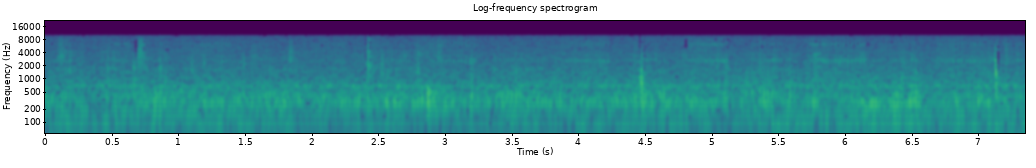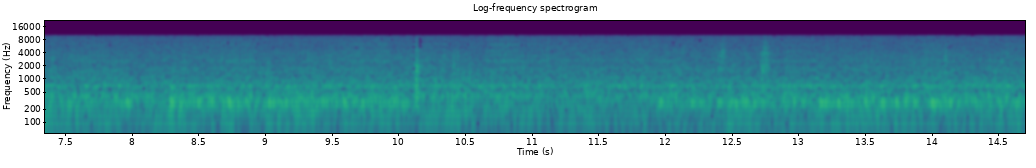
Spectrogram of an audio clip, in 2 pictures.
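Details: A mother cat named Kaewe and her two-week-old kittens purring in a living-room kindergarten spot; a steady drone continues, punctuated by several brief sharp ticks and knocks.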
